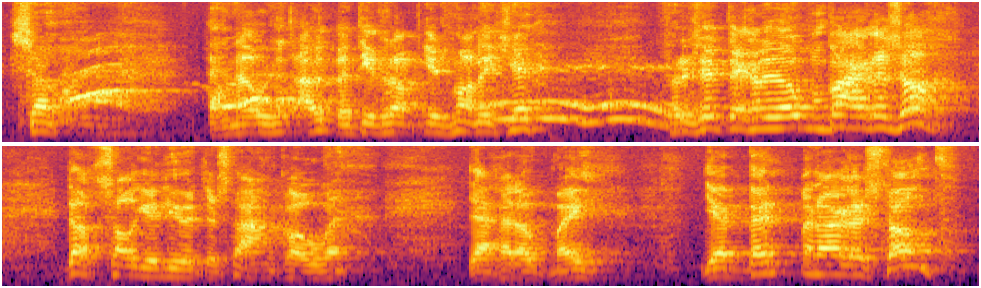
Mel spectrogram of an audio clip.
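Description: An actor playing a pompous village constable who blusters and stammers, on old television audio. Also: male voice, fairly high pitch, wildly swooping pitch, moderate pace, vocal fry, reverberant, noisy background, heavily acted. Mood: blustering. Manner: blustering, stammering when scolded. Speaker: village policeman. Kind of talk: 1960s TV comedy acting.

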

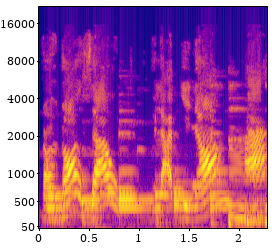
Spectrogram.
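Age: middle-aged. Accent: Southern Vietnamese. Figure: woman playing a quick, sharp-tongued mother. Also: medium pitch, over loud music, close to an everyday voice. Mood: sarcastic. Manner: scolding, sarcastic. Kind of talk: TV drama acting.

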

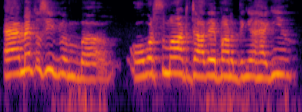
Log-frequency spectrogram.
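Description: Fast scolding woman. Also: high voice, bright, forceful tone. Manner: scolding, confrontational, repeats herself. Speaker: vlogger replying to roasters. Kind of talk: heated direct-to-camera rant.

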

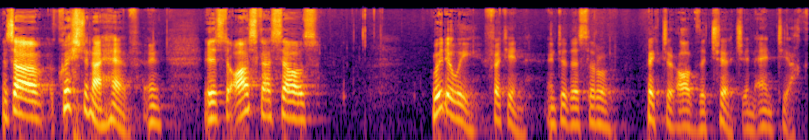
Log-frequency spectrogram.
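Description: In a church hall with a lectern and a cross, an older South African pastor, a native Afrikaans speaker with a South African accent, preaches a sermon. His mid-range voice is animated and unhurried, darkish with a breathy edge, and he delivers earnest emphasis while repeating key phrases.

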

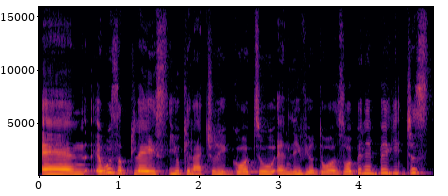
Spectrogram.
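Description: A woman in her thirties from Haiti, a radio producer, speaking as a guest in a studio TV interview in an earnest, measured way on a lapel mic. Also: on the high side, mellow. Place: indoor TV studio set.

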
